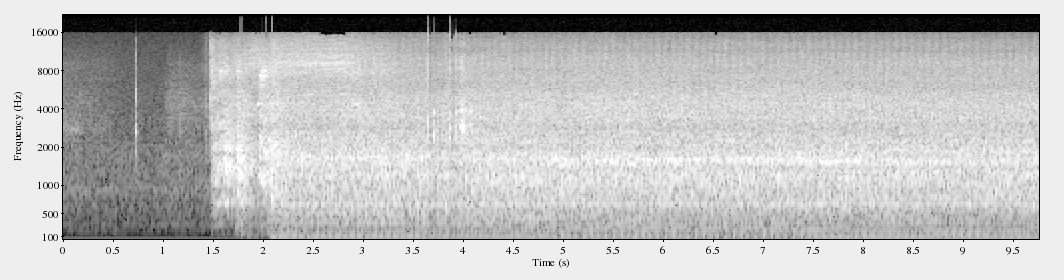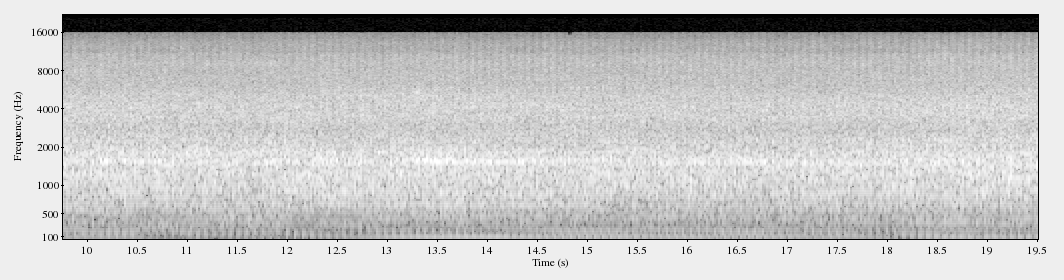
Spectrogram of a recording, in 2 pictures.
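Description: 2019 Honda Rebel 500's 471 cc parallel-twin engine is started after a single click: it catches at once, about a second and a half in, and settles into a steady idle.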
